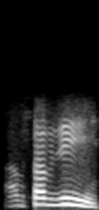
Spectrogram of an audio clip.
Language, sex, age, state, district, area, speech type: Maithili, female, 60+, Bihar, Saharsa, rural, conversation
